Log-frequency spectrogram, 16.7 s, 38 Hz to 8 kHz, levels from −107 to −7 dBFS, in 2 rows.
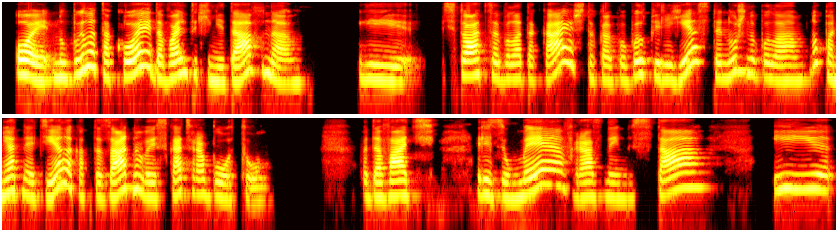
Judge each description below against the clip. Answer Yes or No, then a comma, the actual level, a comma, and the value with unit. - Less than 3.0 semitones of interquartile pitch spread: No, average, 5.2 semitones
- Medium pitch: No, high, 210 Hz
